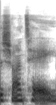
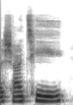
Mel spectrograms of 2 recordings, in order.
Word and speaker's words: Ashaunté: No one even knows how to pronounce my name. I don't even say it enough, you know? So like it's Ashaunté, not Ashaunté for everyone.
